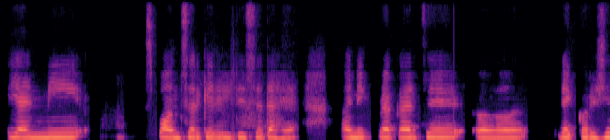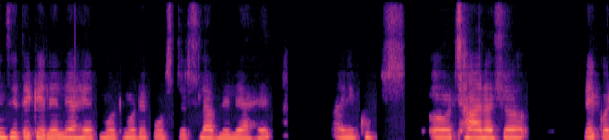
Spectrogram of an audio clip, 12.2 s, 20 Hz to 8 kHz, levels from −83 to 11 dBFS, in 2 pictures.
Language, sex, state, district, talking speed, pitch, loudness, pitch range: Marathi, female, Maharashtra, Pune, 115 wpm, 220 Hz, -19 LUFS, 215-235 Hz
